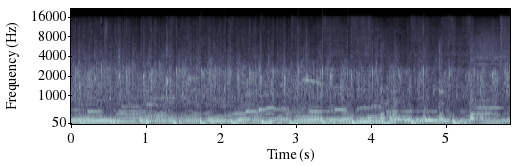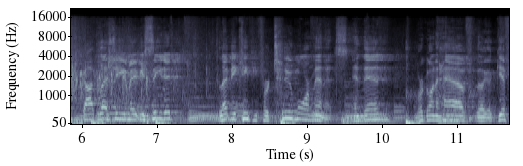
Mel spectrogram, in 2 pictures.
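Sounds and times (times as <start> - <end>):
audience clapping hands in praise: 0.0 - 8.2
loud steady music with a deep bass line: 0.0 - 11.6
speech: 6.1 - 11.6.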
